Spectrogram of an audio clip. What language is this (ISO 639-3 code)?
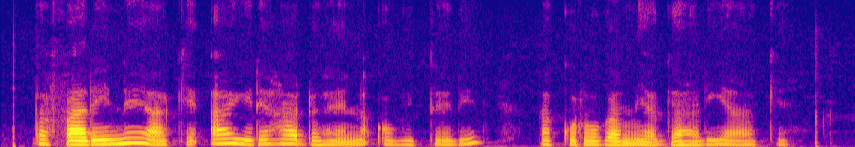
kik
